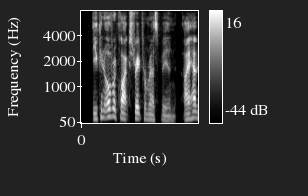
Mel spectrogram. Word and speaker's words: Raspbian: The standard Raspberry Pi, Raspbian. Yeah. Raspbian. Raspbian, yeah. I spell it right.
